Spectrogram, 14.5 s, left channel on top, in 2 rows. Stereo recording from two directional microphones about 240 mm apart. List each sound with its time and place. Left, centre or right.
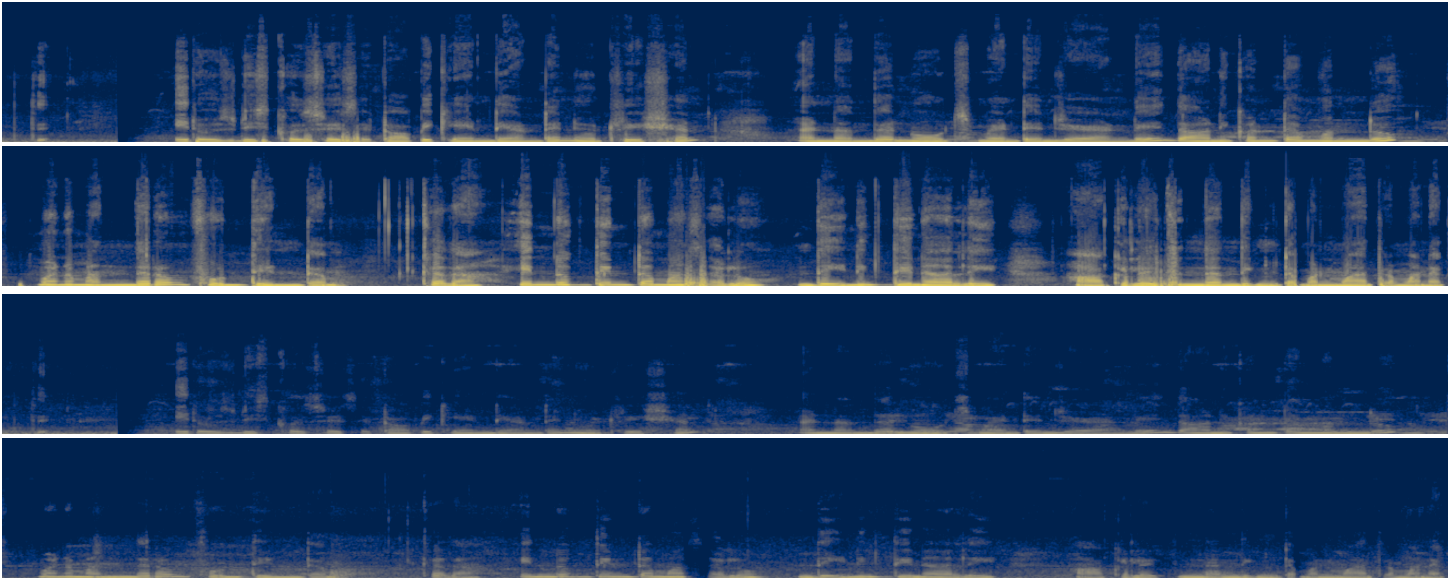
0.2 s a woman's voice: left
